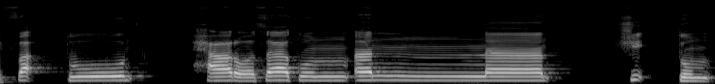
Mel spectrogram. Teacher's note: فأتو اور شئتم دونوں کو ہم جھٹکے کے ساتھ پڑھیں گے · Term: حمزہ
